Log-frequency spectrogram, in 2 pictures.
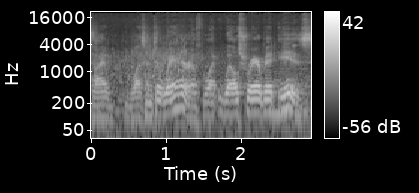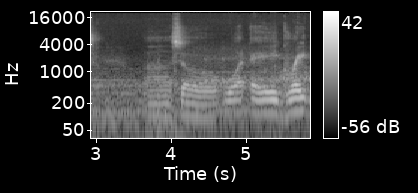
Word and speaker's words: Welsh rarebit: Welsh Rabbit, Welsh Rarebit. I've seen both pronunciations. Let's go with Rarebit because it sounds, yeah, maybe whatever.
